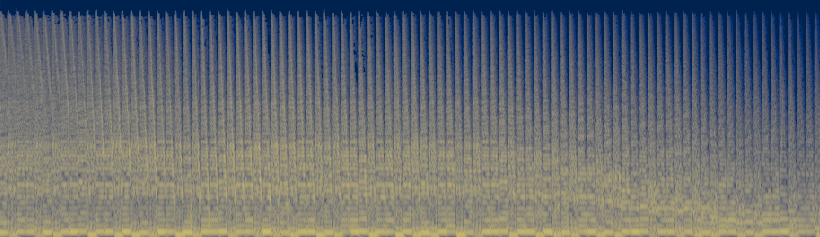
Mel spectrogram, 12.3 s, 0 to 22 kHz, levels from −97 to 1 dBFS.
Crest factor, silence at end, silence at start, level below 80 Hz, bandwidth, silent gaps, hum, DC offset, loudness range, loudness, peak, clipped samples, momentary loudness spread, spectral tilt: 12 dB; 0 s; 0 s; -32 dBFS; 18 kHz; none; none; under 0.1%; 3 LU; -24 LUFS; -10 dBFS; under 0.1%; 5 LU; -4.5 dB/octave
